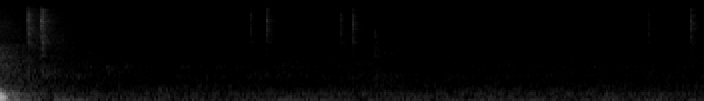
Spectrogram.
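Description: A few faint computer mouse clicks, spread out about one and a half to two and a half seconds in, over a faint steady hum.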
